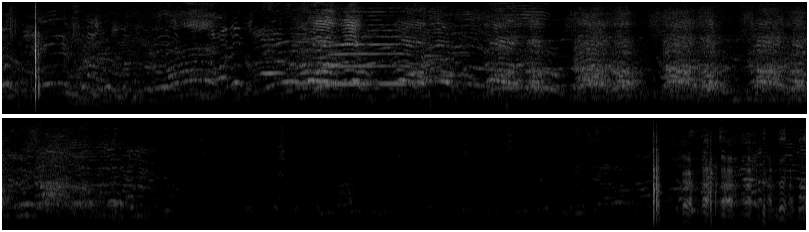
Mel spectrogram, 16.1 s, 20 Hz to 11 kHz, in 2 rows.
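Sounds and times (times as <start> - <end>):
crowd shouting: 0.0 - 9.4.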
